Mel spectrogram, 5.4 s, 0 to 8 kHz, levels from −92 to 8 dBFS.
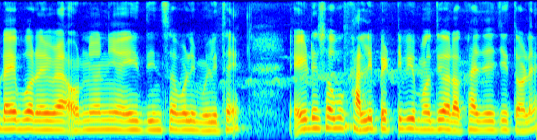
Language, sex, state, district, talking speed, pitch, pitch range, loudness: Odia, male, Odisha, Malkangiri, 180 wpm, 150 Hz, 145-155 Hz, -19 LUFS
